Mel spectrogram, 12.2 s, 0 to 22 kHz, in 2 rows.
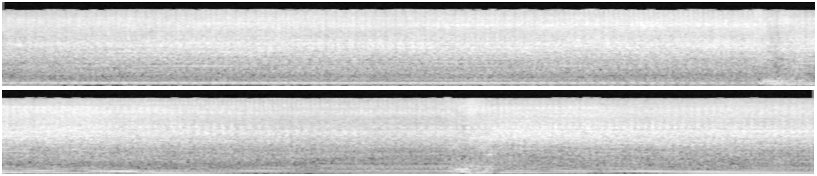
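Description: Freshly rebuilt Toyota 22RE 2.4-litre four-cylinder engine, with a new Crower cam, running on one of its first starts. It idles steadily, and its speed shifts about six seconds in and again about nine and a half seconds in.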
